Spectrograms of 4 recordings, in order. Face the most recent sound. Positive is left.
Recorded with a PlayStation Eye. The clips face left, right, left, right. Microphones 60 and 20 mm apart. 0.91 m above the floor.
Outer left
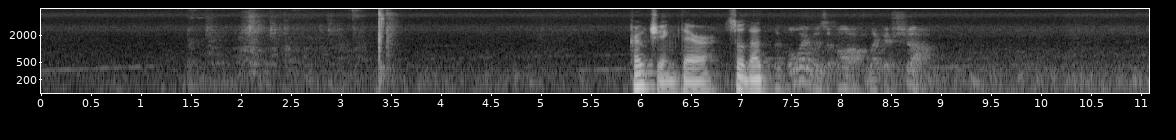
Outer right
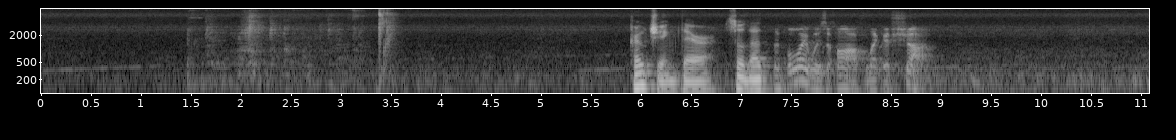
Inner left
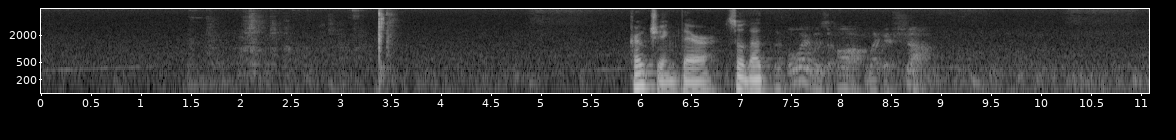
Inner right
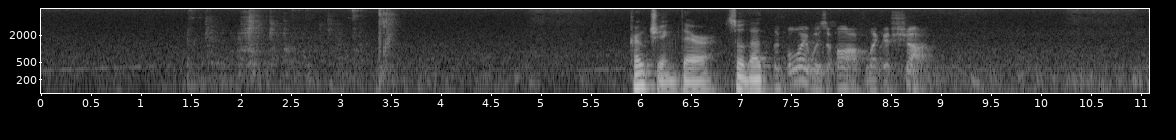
turn(degrees=-60)  # may be behind; listen again after turning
